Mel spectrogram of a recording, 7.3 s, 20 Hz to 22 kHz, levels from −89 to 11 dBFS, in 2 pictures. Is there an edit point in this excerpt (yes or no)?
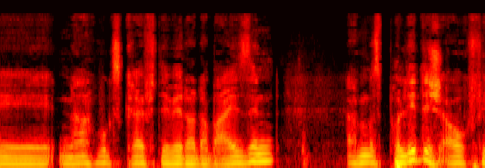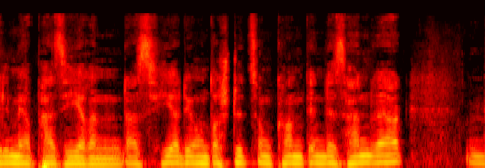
no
